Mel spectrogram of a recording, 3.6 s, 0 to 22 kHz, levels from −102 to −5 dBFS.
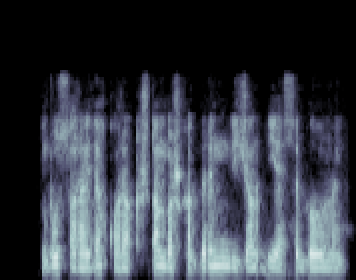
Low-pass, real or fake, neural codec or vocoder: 7.2 kHz; fake; codec, 16 kHz, 4 kbps, FreqCodec, larger model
